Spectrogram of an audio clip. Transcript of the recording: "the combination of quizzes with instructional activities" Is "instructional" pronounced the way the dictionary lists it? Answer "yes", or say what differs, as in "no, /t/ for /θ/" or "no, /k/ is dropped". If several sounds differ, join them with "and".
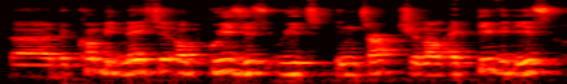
no, /s/ is dropped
